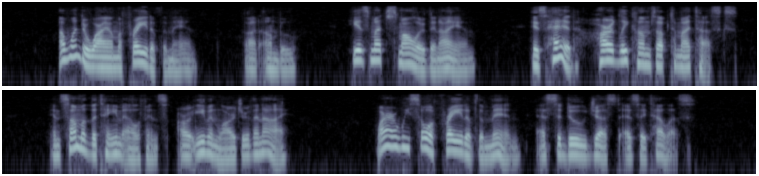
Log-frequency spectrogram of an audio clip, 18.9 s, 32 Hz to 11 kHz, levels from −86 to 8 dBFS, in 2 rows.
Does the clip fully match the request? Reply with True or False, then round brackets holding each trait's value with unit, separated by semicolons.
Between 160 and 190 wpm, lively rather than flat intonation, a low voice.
True (170 wpm; 7.7 semitones; 125 Hz)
